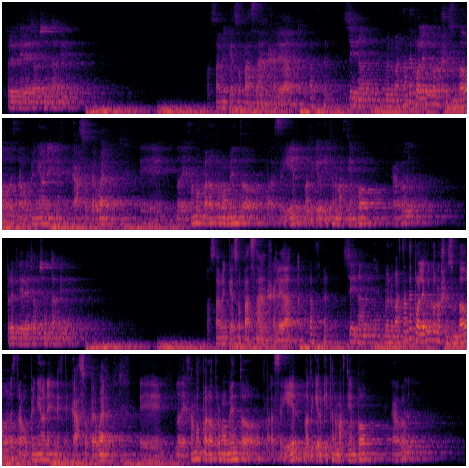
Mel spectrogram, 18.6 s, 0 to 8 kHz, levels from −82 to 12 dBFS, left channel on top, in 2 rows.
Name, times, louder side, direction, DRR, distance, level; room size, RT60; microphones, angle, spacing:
voice 1, 0.1-1.3 6.8-7.3 17.3-17.4, right 1 dB, 50° right, -2 dB, 0.8 m, -35 dB
sound 1, 1.7-13.0, equal, ahead, 0.7 m, -38 dB
voice 2, 4.1-5.8 6.1-6.6 7.7-16.7 17.1-17.4, right 3 dB, 90° right, 7 dB, 0.5 m, -32 dB
13.0 x 4.8 x 3.0 m, 2.4 s
head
